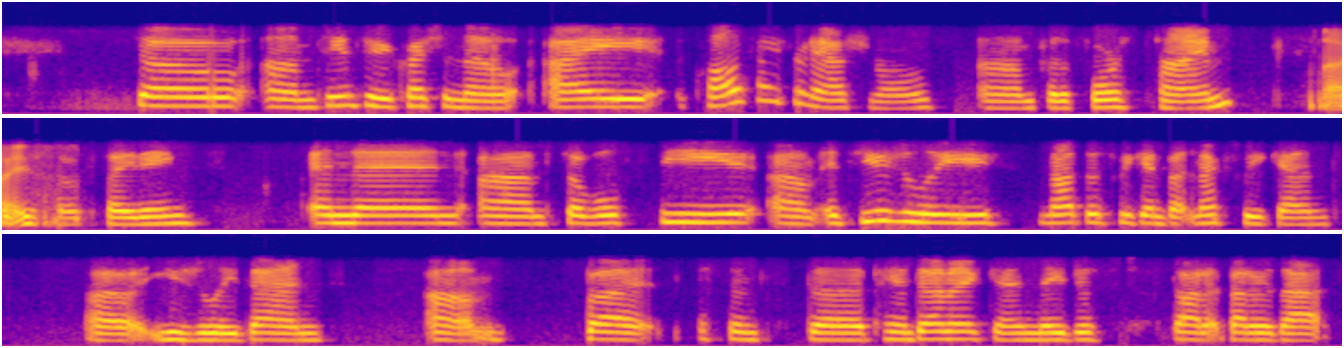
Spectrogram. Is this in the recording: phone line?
yes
